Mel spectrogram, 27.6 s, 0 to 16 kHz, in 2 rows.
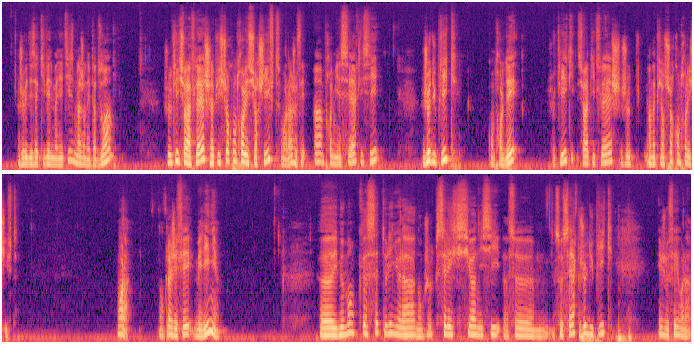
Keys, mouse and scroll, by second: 2.2 click, 3.4-7.4 drag, 9.9 ctrl+d, 10.9-16.3 drag, 16.6 ctrl+shift+middle click, 21.9 click, 25.5 ctrl+d, 26.2-27.5 ctrl+shift+drag.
